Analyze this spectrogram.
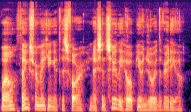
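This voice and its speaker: A fast-talking man with a lowish voice reviews games in an offhand, opinionated video essay. Expect sarcasm and cursing in his informal delivery, recorded on a cheap microphone.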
